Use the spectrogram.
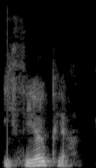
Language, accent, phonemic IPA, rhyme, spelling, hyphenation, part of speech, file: English, Southern England, /ˌiːθiˈəʊ.pi.ə/, -əʊpiə, Ethiopia, E‧thi‧o‧pi‧a, proper noun, LL-Q1860 (eng)-Ethiopia.wav
- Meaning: 1. A country in East Africa 2. A country in East Africa.: The Ethiopian Empire, from c. 1270 to 1974; Abyssinia 3. A country in East Africa.: Italian Ethiopia, from 1936 to 1941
